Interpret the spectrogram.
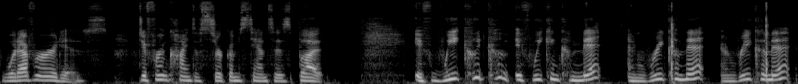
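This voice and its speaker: A woman's voice: fairly low pitch, a bit bright, no echo. Candid woman vlogger, dry close sound. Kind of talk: casual motivational monologue.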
